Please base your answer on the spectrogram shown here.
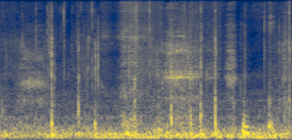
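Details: Shuffling, handling knocks and soft footsteps with a low rumble and faint murmured voices, with no animal call heard.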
